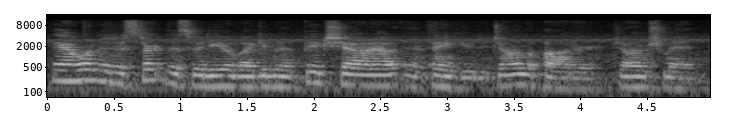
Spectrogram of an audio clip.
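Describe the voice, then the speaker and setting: A man with a cold and a raspy voice, casually explaining pottery as he throws pots on the wheel, thinking aloud with fillers and self-corrections. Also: a little high, fairly quick, rough recording. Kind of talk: casual instructional talk. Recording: loud background noise.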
